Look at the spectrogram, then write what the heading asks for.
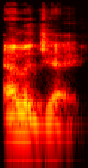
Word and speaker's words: Ellijay: Ellijay. Like Elijah, or how do you spell it?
